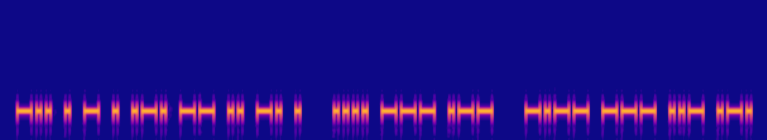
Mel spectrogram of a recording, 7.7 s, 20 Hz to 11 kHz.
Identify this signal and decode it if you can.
Morse code, heard as a keyed tone, about 25 wpm, 600 Hz. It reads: DETERMINE HOW YOUR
